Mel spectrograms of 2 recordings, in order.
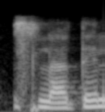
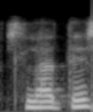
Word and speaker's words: Zlateh: Slaté la cabra y otras historias. Slaté se escribe Zlateh.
